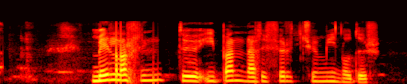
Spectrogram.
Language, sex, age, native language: Icelandic, male, 12, Icelandic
